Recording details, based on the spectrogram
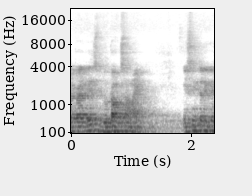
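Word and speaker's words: Butoxamine: This is the pronunciation of the drug is ब्यूटोक्सामाइन।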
